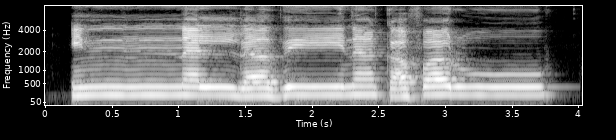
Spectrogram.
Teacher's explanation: نون مشدد میں غنہ ہوگا، لام مشدد ہے، لام مشدد کو نون کی حرکت کے ساتھ ملا کر پڑھا جائے گا۔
